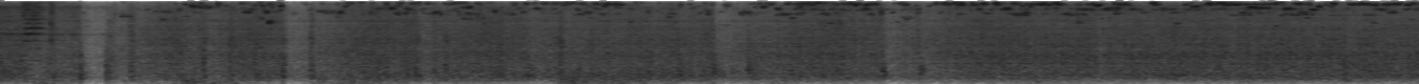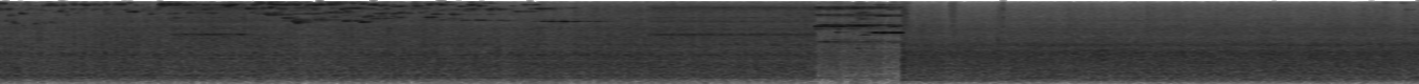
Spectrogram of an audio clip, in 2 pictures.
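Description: Diesel express train pulling into a station and standing at the platform, its running noise steady throughout, with high metallic squeals, typical of brakes or wheels, during the first twenty seconds or so.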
